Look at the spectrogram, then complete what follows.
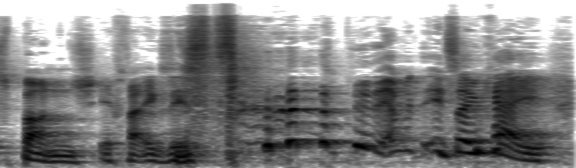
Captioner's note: laughs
